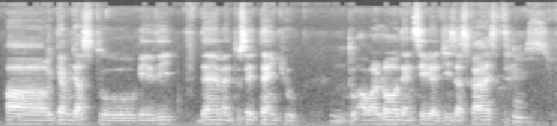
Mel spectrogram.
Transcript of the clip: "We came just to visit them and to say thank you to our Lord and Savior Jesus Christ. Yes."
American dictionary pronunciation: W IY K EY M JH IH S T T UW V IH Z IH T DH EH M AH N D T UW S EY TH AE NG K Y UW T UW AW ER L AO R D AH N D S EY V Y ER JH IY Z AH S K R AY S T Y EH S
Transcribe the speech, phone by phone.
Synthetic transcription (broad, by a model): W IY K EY M JH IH S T T UW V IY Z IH T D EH M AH N T UW S EY T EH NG K Y UW T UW AW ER L AO D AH N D S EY V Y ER JH IY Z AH S K R AY S T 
